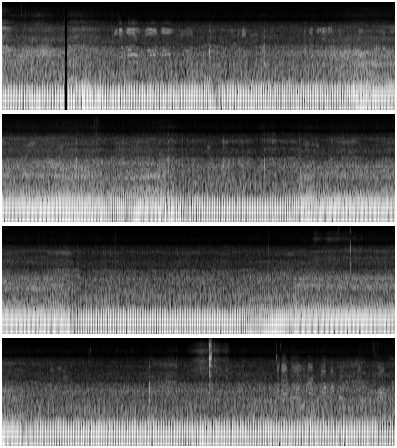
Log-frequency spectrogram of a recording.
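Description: Motorcycle engine and wind noise picked up by a bike-mounted camera while riding at town speed: a steady low rumble.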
